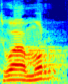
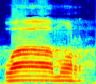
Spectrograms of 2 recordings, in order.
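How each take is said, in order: First: The word has a glottal stop after the first vowel. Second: The glottal stop becomes a long a vowel. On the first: "في كلمة" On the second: "يعني تقول"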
